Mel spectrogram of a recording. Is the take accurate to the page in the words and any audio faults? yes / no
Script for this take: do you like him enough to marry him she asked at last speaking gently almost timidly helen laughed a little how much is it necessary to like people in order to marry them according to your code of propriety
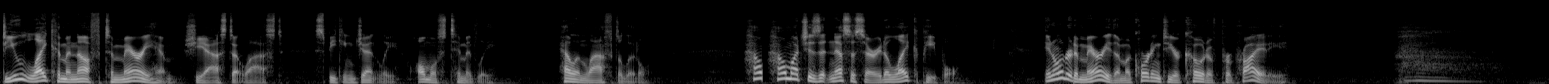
no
